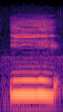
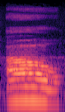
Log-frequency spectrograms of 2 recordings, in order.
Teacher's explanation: So consider saying the sound E, your tongue goes up. If you were to say the sound O, your tongue goes down. So keeping your embouchure the same as much as possible, try and put your tongue in the position of E, and then put your tongue in the position of ow, and then blow through the mouthpiece, E, O.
